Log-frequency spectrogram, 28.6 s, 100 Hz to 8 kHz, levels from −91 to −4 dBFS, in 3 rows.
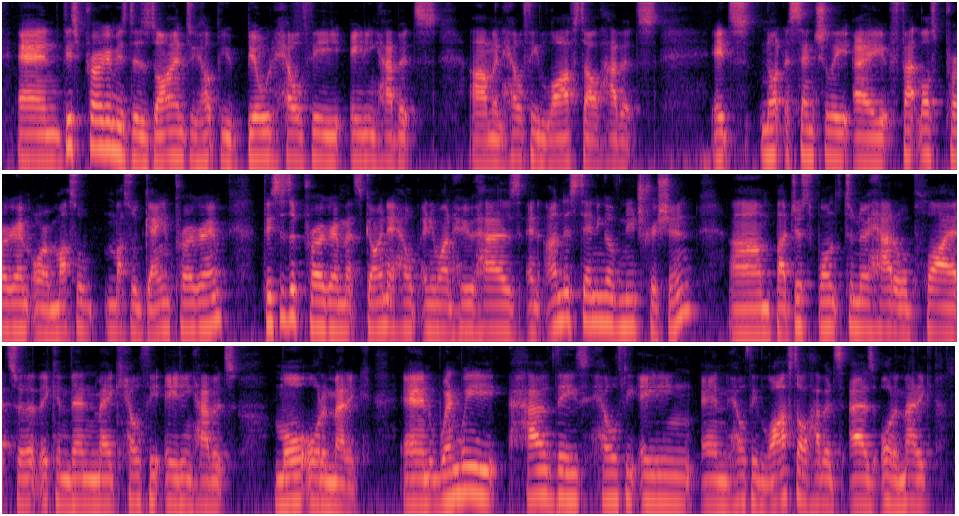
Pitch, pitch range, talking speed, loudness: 130 Hz, 120-140 Hz, 165 wpm, -31 LUFS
